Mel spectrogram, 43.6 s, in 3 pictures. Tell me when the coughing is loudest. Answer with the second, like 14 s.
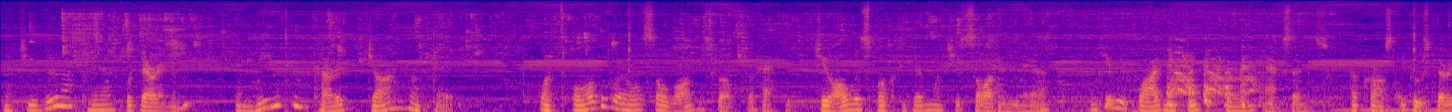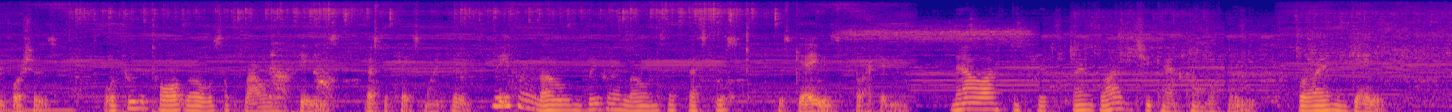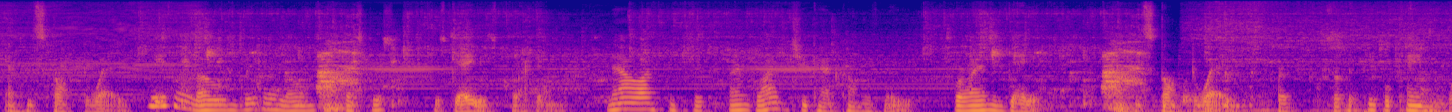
12 s.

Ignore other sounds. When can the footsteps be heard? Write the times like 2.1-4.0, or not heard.
not heard.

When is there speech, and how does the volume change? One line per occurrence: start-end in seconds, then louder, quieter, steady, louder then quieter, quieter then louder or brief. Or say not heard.
0.0-43.5 steady.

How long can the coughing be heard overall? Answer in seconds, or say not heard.
3 s.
